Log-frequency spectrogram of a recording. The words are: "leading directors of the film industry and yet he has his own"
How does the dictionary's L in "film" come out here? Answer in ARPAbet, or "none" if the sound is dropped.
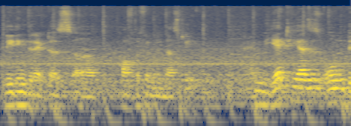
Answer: L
